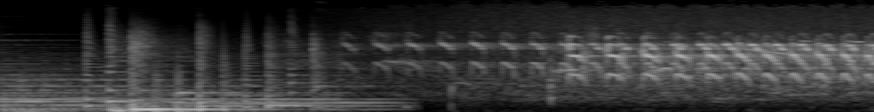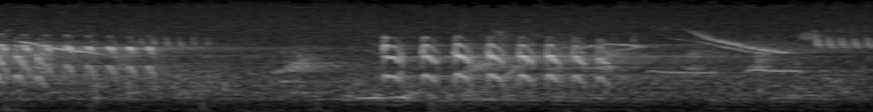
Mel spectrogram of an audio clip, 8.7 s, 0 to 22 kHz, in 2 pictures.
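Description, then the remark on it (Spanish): A slaty spinetail, a bird about 15 centimeters long, recorded in Valle del Cauca, sings clear, delivering two bursts of rapid, dry, repeated chattering notes with a short pause between, after a brief low musical tone at the start. “estamos oyendo al rastrojero o chamicero pizarra, en una grabación captada en Valle del Cauca.”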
